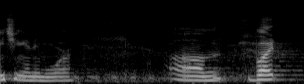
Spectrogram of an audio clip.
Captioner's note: audience chuckling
